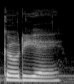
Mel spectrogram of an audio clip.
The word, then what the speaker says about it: Gotye: Gautier is how I always have pronounced it, but I'm probably wrong. It's pronounced Gautier, by the way.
